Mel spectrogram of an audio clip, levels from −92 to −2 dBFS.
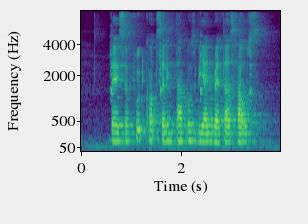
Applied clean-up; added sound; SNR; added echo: none; Clock; 18 dB; reverberation time 1.1 s.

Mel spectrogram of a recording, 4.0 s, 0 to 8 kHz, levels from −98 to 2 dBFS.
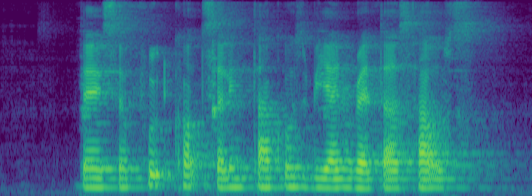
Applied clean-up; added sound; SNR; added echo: neural separator model SepFormer DNS4.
